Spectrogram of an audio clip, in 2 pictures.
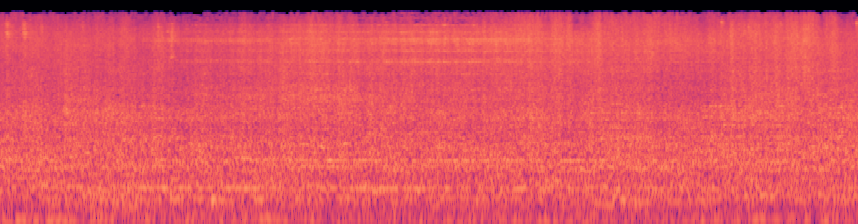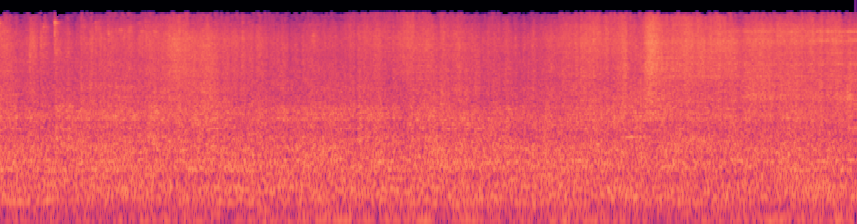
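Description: A train running along the track, a steady loud noise of wheels on rails, with faint high-pitched tones during roughly the first ten seconds.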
